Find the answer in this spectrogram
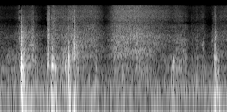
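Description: Pages of a softcover coloring book being handled and turned. There is a sharp tap about a fifth of a second in, then two lighter clicks, then a soft rustle of paper sliding under the hand.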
